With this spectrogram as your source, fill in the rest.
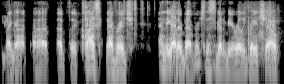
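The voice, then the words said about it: Hoarse, gravelly voice. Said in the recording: “you sound worse. Awful. ... you sound like you've been gargling gravel or something ... did you smoke like 3 packs of cigarettes?”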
